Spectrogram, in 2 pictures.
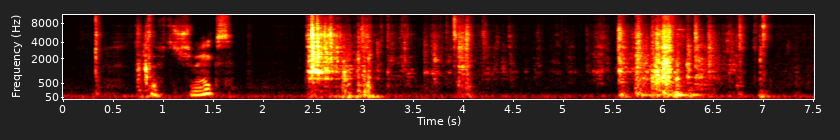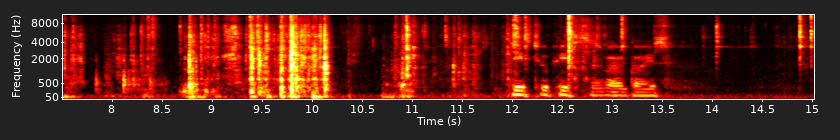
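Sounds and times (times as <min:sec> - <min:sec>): printer parts rattling: 0:07.6 - 0:13.1.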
